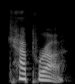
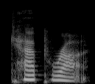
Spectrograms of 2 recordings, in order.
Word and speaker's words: Keppra: It's pronounced Keppra. Keppra. The first syllable, Kepp, gets the emphasis.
